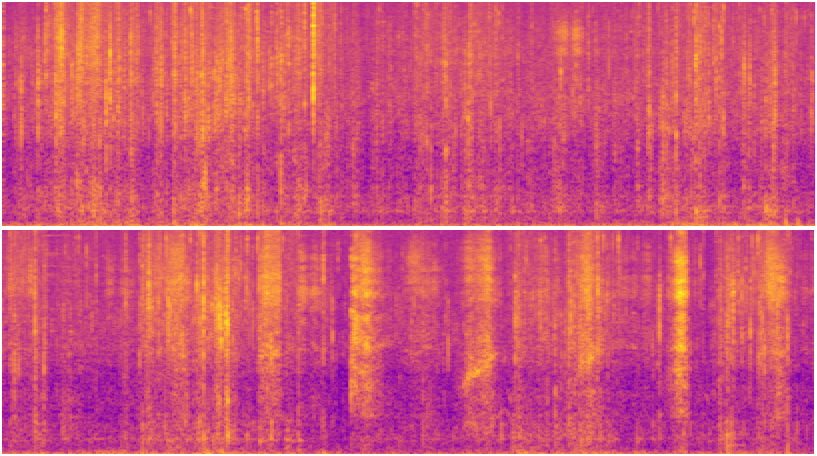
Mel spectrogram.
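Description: Orbea Rallon full-suspension mountain bike rolling over loose rock and scree: tyres crunching and clattering over stones with the bike rattling, a continuous run of sharp knocks with heavier hits in the second half. A low wind rumble on the microphone runs underneath.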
